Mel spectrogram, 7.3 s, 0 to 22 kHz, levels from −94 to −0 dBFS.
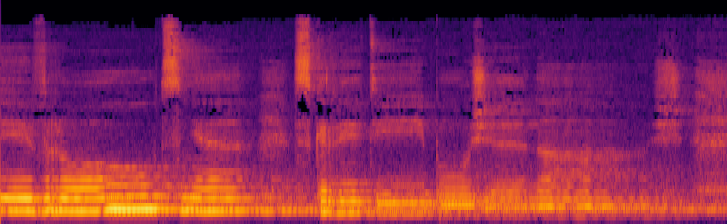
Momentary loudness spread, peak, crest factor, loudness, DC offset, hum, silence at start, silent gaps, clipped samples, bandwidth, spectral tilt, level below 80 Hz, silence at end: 18 LU; -8 dBFS; 14 dB; -22 LUFS; under 0.1%; none; 0 s; none; under 0.1%; 16.5 kHz; -6 dB/octave; -74 dBFS; 0 s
